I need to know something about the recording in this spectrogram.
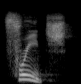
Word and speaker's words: frites: fragrance think about this it's pronounced frites it's a perfume that smells like french fries you see the word frites is french for french fries now it was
